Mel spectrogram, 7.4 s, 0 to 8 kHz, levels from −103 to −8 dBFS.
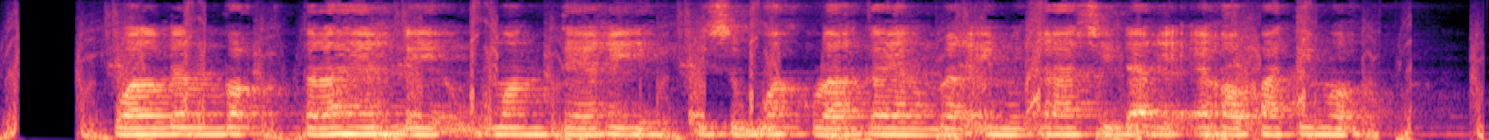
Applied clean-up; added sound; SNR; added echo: none; Scratching (performance technique); 12 dB; reverberation time 1.2 s.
